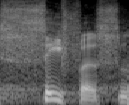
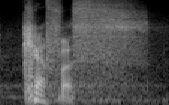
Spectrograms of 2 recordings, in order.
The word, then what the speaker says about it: Cephas: But in the Aramaic, the language that Jesus spoke, the word is, we say Cephas. Maybe some of you have heard it pronounced Kephas. C or K, what is it? Kephas, Cephas. Another of his name,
